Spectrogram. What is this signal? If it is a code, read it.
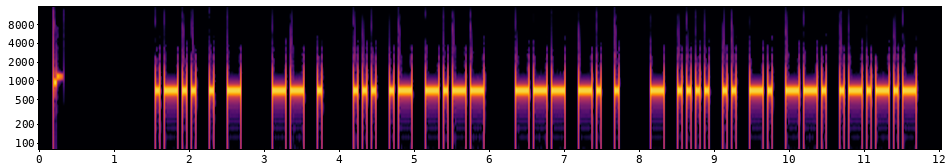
Morse code, heard as a keyed tone, about 20 wpm, 700 Hz. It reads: LET ME SAY ONE THING.
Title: Sentences from Top 300 Words 20wpm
